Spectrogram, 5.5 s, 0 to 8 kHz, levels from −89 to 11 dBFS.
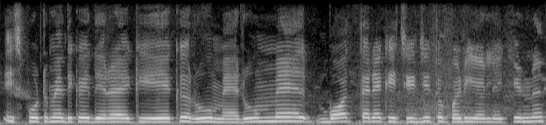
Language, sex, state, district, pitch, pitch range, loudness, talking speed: Hindi, female, Rajasthan, Barmer, 240 Hz, 230-250 Hz, -12 LUFS, 230 wpm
